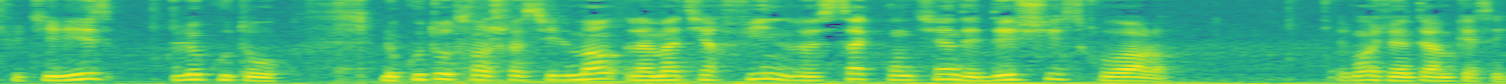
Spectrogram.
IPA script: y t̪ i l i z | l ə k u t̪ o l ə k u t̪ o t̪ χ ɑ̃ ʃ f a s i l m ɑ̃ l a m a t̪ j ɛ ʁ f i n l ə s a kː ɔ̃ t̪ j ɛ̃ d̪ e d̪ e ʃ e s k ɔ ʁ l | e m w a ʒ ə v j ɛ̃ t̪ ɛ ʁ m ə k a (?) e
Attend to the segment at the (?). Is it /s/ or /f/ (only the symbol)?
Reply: s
